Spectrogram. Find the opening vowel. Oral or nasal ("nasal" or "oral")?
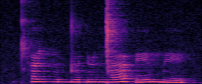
oral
